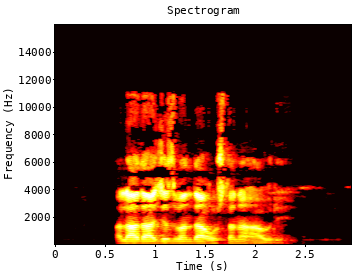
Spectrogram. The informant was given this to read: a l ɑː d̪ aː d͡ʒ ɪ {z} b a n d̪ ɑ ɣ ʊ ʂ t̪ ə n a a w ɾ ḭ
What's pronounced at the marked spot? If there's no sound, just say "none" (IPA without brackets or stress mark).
z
